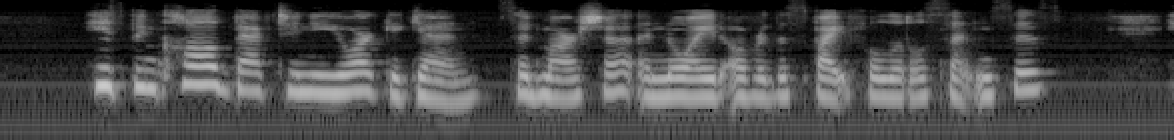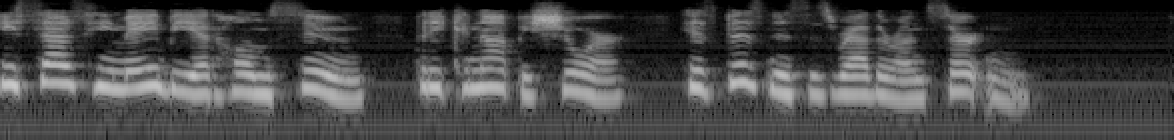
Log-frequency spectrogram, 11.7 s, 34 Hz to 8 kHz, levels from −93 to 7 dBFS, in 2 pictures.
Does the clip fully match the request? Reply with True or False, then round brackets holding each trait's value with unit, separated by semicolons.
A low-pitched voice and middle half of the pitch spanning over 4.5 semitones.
False (215 Hz; 4.9 semitones)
